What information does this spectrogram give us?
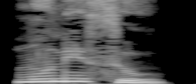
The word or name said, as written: ಮುನಿಸು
